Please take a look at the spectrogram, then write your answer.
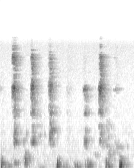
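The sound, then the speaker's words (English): A dog, Darby, gives a rapid series of short, high yips or whimpers, about eight in quick succession, with soft low thumps mixed in and no talking. “What do I hear? A dog.”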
